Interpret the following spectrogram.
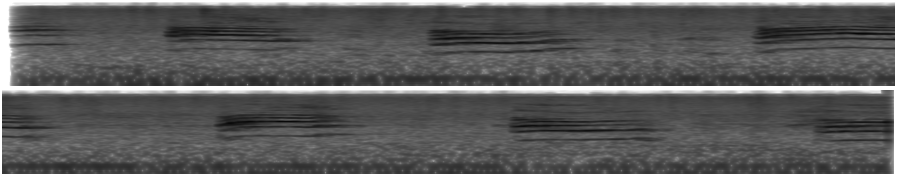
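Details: A cat meowing repeatedly indoors: six loud harmonic meows, each about half a second to a second long, spaced roughly every one and a half seconds, some with a rising-then-falling contour, over a quiet low hum.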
